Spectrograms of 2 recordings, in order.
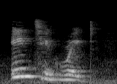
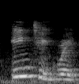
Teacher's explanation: trọng âm của chúng ta sẽ rơi âm tiết thứ nhất và là động từ.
